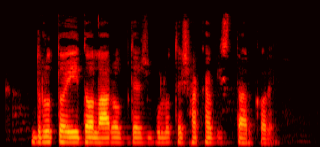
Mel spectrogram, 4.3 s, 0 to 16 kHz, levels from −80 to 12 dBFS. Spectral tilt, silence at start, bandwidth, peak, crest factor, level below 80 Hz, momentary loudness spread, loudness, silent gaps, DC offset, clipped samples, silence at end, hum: -5.5 dB/octave; 0.4 s; 11.5 kHz; -6 dBFS; 20 dB; -70 dBFS; 15 LU; -26 LUFS; none; under 0.1%; under 0.1%; 0.65 s; none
